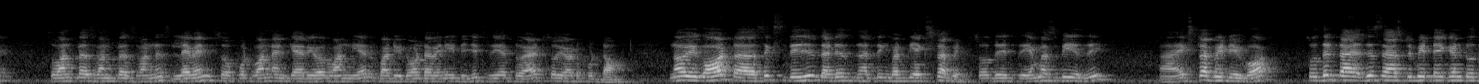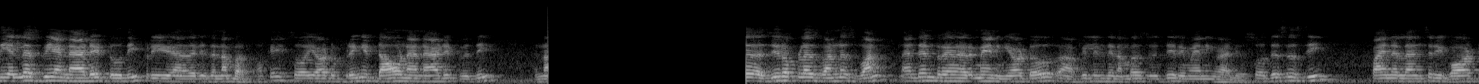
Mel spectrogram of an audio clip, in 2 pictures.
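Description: At 20.27 s the audio drops out to a faint residue. The signal cuts off abruptly in mid-flow and stays gone until 22.25 s, a gap of just under 2 s. Nothing of the programme survives in that stretch. Only a thin hiss remains, sitting around 50 dB below the normal level. The onset and return are hard edges, not a pause or a fade. The likely cause is a brief loss of the source while the path downstream stayed live.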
